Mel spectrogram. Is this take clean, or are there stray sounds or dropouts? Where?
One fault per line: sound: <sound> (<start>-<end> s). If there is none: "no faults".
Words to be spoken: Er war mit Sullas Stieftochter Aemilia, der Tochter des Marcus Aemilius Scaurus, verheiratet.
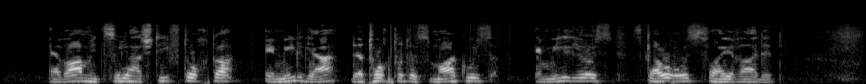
no faults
